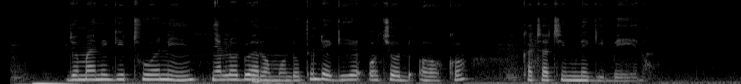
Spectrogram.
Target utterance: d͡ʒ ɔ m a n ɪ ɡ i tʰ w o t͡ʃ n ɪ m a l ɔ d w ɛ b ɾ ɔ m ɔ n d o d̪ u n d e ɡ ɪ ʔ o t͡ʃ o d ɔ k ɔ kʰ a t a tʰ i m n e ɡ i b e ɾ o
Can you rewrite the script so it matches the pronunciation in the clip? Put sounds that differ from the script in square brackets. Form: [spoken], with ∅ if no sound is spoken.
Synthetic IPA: d͡ʒ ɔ m a n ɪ ɡ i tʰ w o [∅] n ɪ [ɲ] a l ɔ d w ɛ [∅] ɾ ɔ m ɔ n d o [t̪] u n d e ɡ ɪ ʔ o t͡ʃ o d ɔ k ɔ [k] a t a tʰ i m n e ɡ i b e ɾ o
